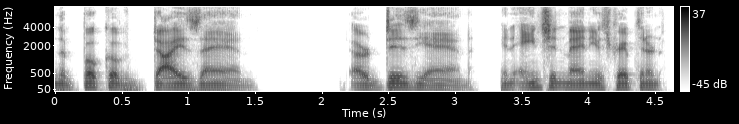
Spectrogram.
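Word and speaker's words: Dzyan: It's spelled DZ Yan. Dian.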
